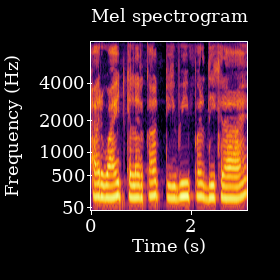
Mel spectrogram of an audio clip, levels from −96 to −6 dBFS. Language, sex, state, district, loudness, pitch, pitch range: Hindi, female, Punjab, Pathankot, -14 LUFS, 175 Hz, 170-190 Hz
